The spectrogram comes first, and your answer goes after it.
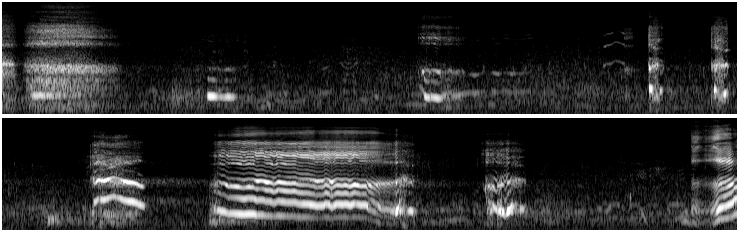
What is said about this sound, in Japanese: ちょっと泣かないで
